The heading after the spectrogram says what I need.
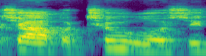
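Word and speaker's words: Tchoupitoulas: She was like, there's no way that's pronounced Chapatulas with a silent T.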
